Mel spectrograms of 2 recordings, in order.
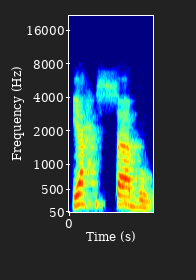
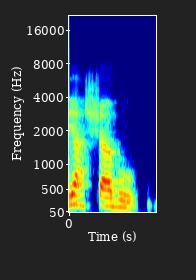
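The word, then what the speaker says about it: يَحْسَبُ: dengarnya ya itu ya yahsabu bukan yahabu ya Masyaallah ya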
